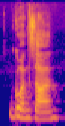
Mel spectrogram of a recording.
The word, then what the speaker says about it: Guanzon: The Hurricane Wars by Thea Guanzon? How do you say her last? Guanzon. Guanzon?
